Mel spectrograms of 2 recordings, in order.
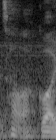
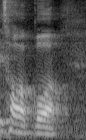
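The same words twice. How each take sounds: First: It is said in a soft, gentle tone. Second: It is said in a harsh, fierce tone. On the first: "you don't say in a very gentle tone" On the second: "it's always like eh chao aqua it has a very fierce"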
